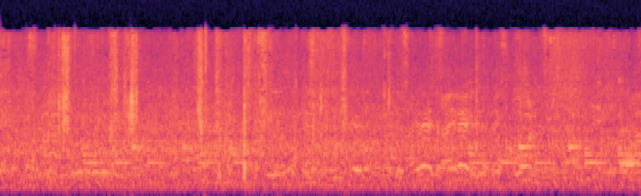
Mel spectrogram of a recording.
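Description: Indistinct, distant voices of players and onlookers around the field, with a few scattered light clicks.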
